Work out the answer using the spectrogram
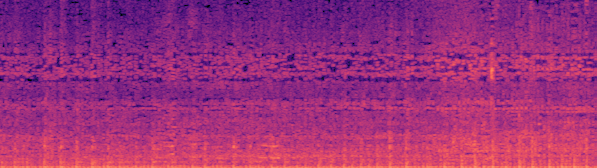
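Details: Yamaha RX King two-stroke after repair for heavy smoke (engine oil entering; crankshaft seal replaced, NPP piston fitted): crisp steady idle with regular firing, no misses or knocking; no longer smoking, smooth.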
